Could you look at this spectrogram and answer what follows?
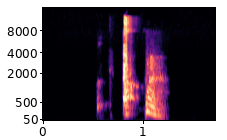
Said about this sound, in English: I'm trying not to cough.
